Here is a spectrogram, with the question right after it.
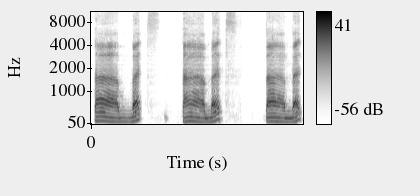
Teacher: ketika sukun dia hamsnya hamsnya itu harus ee mengalir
